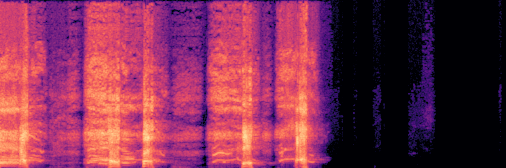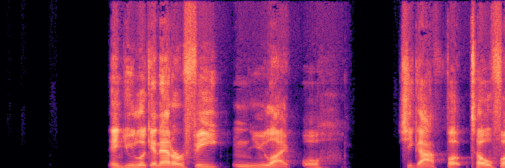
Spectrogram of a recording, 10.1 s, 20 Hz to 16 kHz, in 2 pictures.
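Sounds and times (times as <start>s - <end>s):
raspy strained vocal sounds: 0.0s - 3.2s
person imitating a coughing fit: 0.0s - 3.3s
speech: 1.1s - 1.6s, 6.2s - 8.4s, 9.1s - 10.0s.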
